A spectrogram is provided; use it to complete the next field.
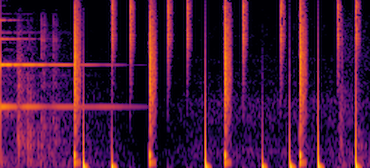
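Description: A bell's ringing tone hangs and fades over the first second, then a quick, uneven series of about a dozen sharp percussive hits follows. No one speaks.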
